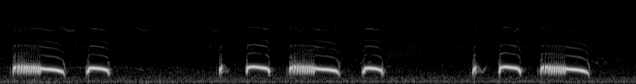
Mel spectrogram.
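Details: Spotted dove calling while flapping its wings: repeated phrases of mellow coos, each a stretched sliding coo followed by a brief clipped note, about three phrases in six seconds.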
